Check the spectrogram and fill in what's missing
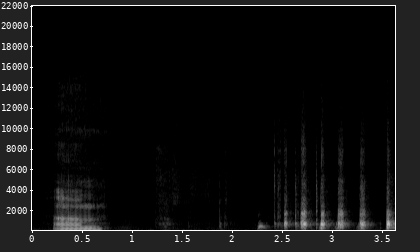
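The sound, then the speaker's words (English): An imitated chicken clucking made with props: a brief squawk-like tone, a pause, then a quick run of about seven sharp, evenly spaced clucks. “That could be a duck, but it's a chicken. Okay, a chicken clucking.”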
